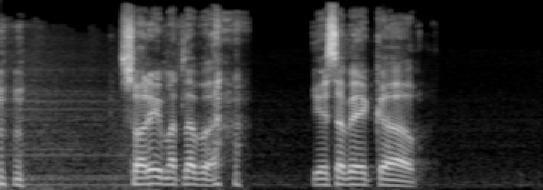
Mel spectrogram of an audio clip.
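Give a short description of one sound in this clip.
A man speaks with a smile in his voice, close by.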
